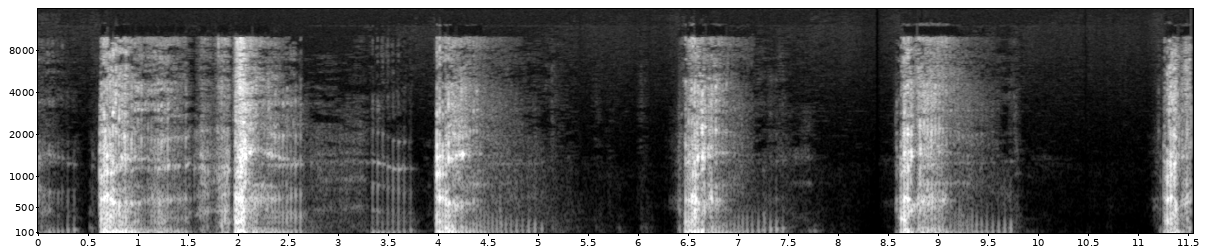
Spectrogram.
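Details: Lion (Panthera leo), roar.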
